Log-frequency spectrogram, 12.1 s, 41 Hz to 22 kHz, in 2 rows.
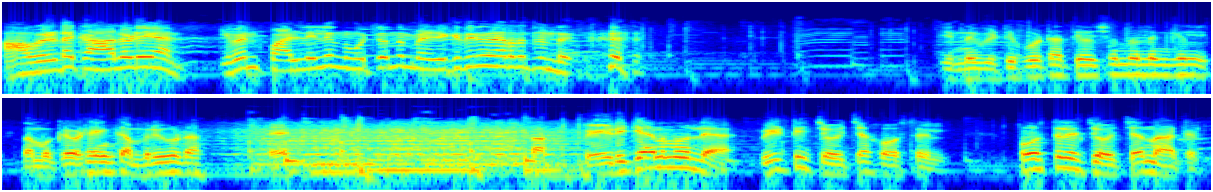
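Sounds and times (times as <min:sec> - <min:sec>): faint background music: 0:00.0 - 0:12.0
film dialogue: 0:00.0 - 0:12.0.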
